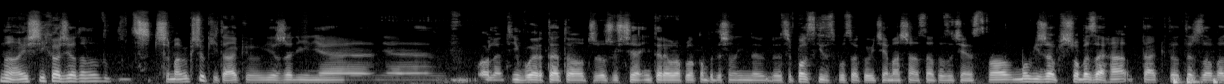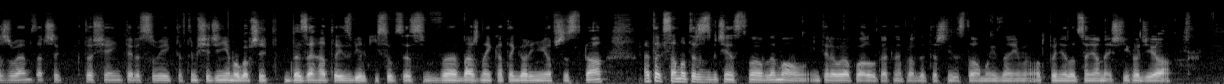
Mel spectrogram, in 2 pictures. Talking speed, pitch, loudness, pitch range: 200 wpm, 105 Hz, -23 LUFS, 95-110 Hz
